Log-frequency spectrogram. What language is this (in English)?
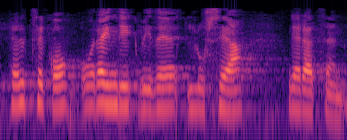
Basque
